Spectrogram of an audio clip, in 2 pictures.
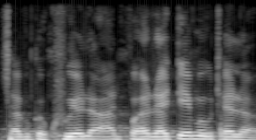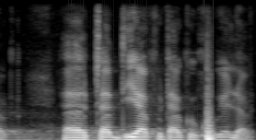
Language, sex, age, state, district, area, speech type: Maithili, male, 60+, Bihar, Darbhanga, rural, spontaneous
